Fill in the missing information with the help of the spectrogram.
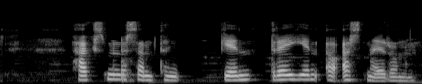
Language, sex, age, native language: Icelandic, female, 30-39, Icelandic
